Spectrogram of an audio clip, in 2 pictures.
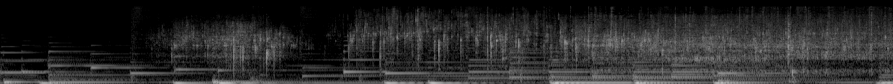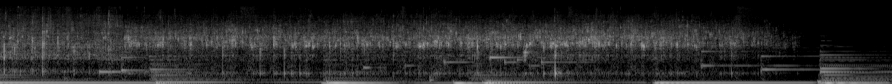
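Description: Food sizzling as it fries in a hot pan. The sizzle starts about a second and a half in and stops shortly before the end, over background music with a bass line.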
